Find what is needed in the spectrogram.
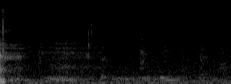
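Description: Faint ticking over a low steady hum in a quiet room.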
